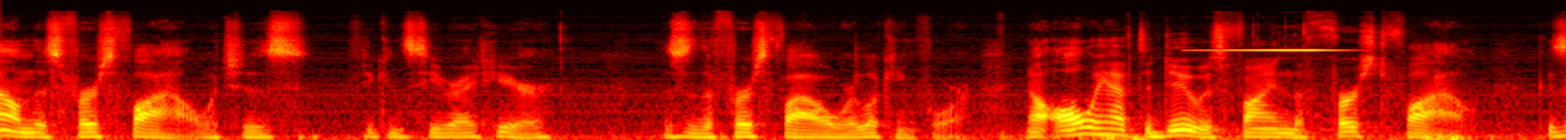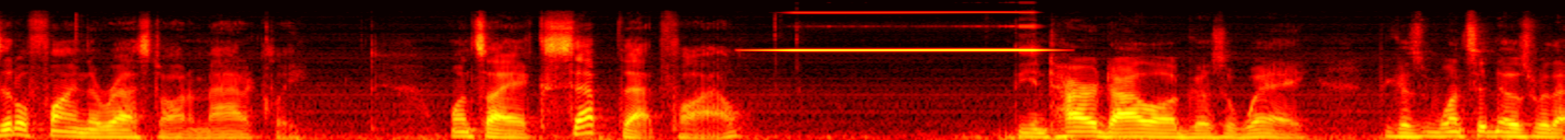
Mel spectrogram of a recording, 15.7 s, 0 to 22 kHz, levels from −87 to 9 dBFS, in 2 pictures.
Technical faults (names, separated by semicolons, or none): loudspeaker feedback squeal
